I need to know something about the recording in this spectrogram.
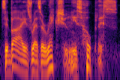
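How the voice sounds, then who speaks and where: A man voicing an ancient, composed immortal in a video game, solemn and courteous, with measured, archaic phrasing. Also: extremely low pitch, very animated, vocal fry, heavily acted. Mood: grave, measured. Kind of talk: scripted video game voice acting.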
